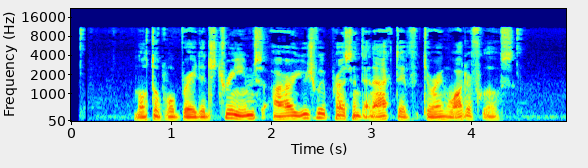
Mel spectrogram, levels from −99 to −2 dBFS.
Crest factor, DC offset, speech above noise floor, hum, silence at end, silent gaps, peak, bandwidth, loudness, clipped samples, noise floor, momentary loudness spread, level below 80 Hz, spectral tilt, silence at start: 18 dB; under 0.1%; 38 dB; none; 0.45 s; none; -6 dBFS; 11.5 kHz; -23 LUFS; under 0.1%; -60 dBFS; 8 LU; -52 dBFS; -5.5 dB/octave; 0.1 s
